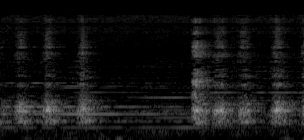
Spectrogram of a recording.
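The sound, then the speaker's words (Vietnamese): A fierce dog barks in quick bursts, three sharp barks, a short pause, then several more, moderately loud over a faint steady hum. “Con chó đột nhiên nhìn chăm chăm vào tôi rồi sủa lên inh ỏi.”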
